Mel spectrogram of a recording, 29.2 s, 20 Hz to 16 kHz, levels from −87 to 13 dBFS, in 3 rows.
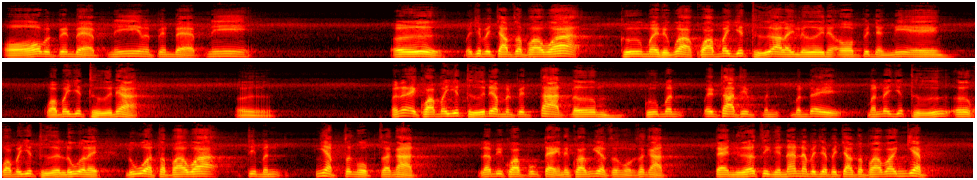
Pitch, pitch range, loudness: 145 Hz, 135-155 Hz, -21 LUFS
